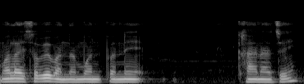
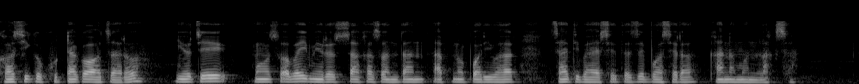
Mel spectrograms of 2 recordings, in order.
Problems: none marked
